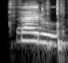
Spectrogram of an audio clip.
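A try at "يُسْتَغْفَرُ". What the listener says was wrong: Faru. Nicely done.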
